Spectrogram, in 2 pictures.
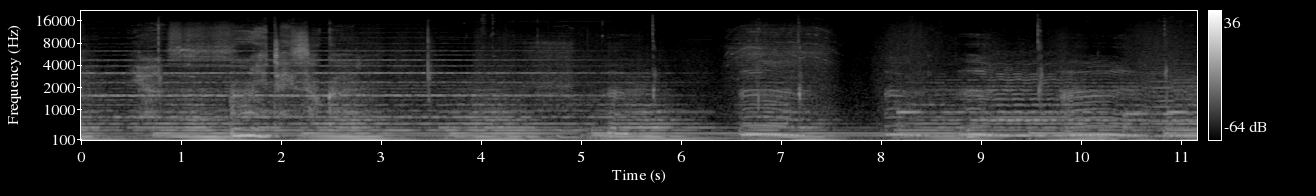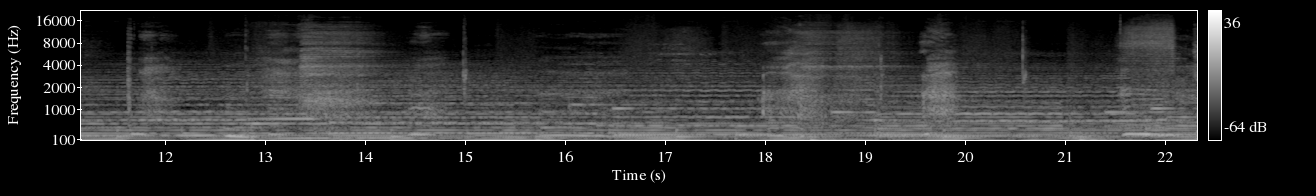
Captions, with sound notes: Yes. You taste so good. [moaning]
